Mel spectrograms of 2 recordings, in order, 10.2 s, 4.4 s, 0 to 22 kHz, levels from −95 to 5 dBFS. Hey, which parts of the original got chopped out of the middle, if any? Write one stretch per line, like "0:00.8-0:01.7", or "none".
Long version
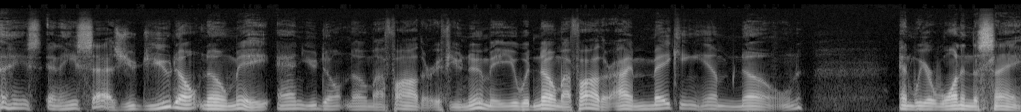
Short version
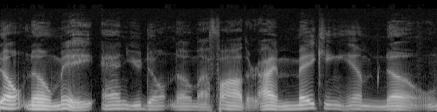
0:04.3-0:06.1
